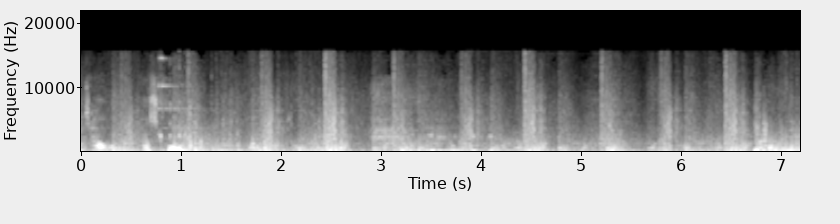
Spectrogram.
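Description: Fiery magic blasts crackle and roar.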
